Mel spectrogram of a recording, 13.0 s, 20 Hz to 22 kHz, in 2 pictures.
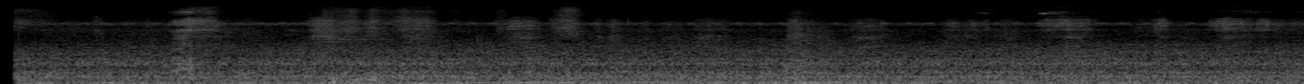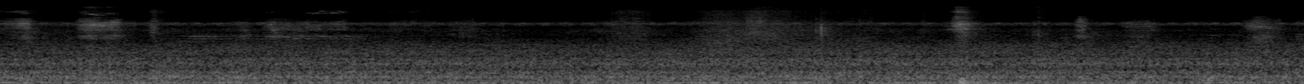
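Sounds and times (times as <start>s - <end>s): low steady hum: 0.1s - 13.0s
rustling and scratching of fur: 9.2s - 12.5s.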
